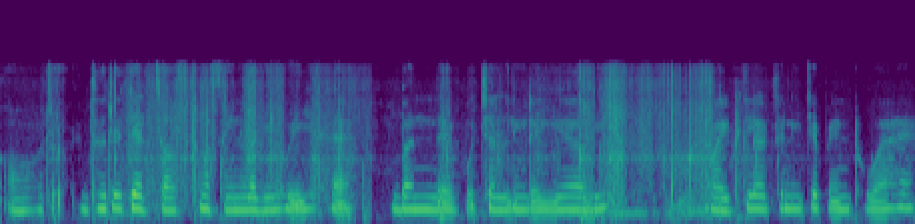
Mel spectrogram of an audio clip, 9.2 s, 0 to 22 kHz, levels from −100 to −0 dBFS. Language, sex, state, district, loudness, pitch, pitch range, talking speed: Hindi, female, Uttar Pradesh, Jyotiba Phule Nagar, -38 LUFS, 190 Hz, 155-205 Hz, 150 wpm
